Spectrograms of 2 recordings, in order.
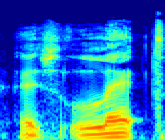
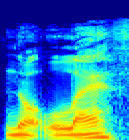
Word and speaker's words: Leth: And it was directed by Jørgen Leth, the Danish film director. I've had the Danish pronunciation police onto me already. It's Leth, not Leth, apparently.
